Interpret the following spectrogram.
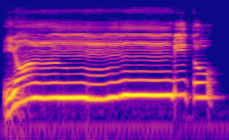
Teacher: نون ساکن کو ہم نے میم سے بدلنا ہے. نون ساکن کو ہم نے کیا کرنا ہے، میم سے بدلنا ہے. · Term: اقلاب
